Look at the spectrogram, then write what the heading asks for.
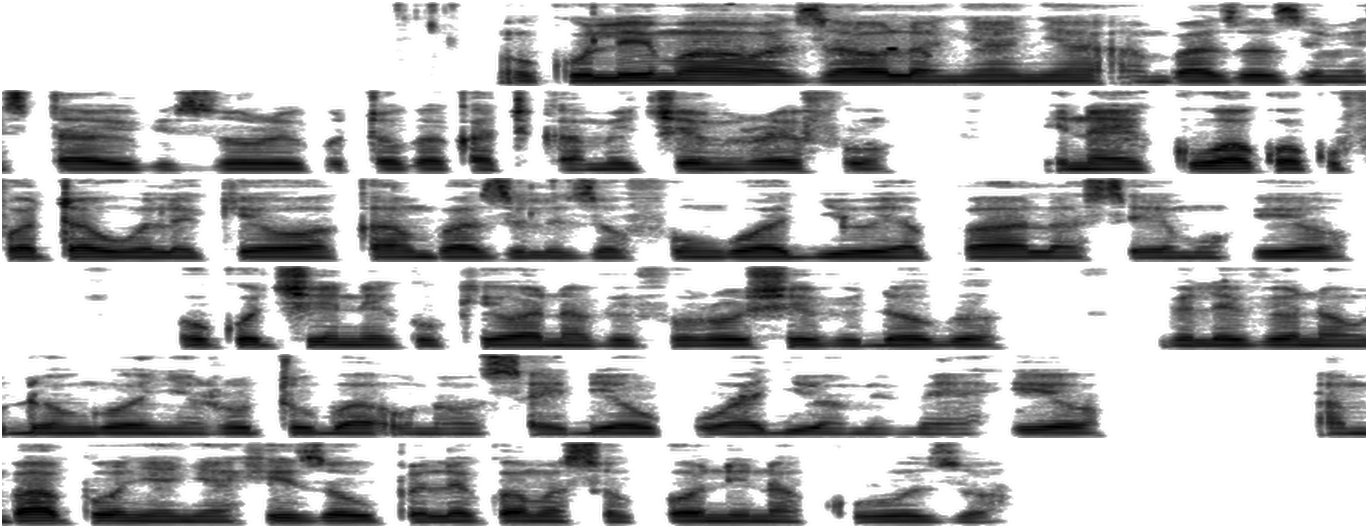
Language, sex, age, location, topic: Swahili, male, 25-35, Dar es Salaam, agriculture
